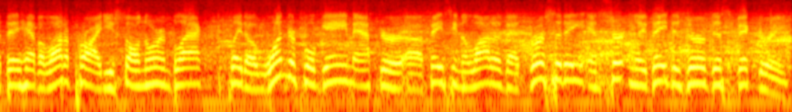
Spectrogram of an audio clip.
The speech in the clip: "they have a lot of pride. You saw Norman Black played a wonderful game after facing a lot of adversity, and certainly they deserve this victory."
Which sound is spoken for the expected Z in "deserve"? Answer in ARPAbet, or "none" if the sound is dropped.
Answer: Z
